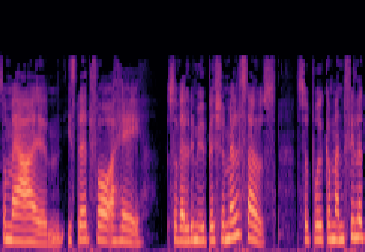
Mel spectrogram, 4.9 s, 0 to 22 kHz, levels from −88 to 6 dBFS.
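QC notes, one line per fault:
Throughout, MP3 compression: the speech sounds watery and swirly, attacks are smeared, s sounds carry metallic chirps, and nothing is left above 8.3 kHz, so the top end is dull. The likely cause is an encoder starved of bits, which fits a bitrate around 32 kbps. It cuts the treble at a fixed ceiling and zeroes weak frequency lines, which then flicker on and off from frame to frame.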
